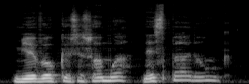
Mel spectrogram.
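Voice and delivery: dry and mocking. The servant retorts to a man's objection; sarcastic. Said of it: "riposta sarcastiquement la servante".

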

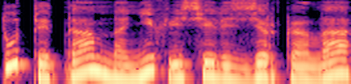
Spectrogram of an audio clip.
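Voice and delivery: ordinary delivery

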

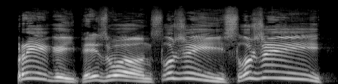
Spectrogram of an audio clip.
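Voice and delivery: slow, drawn-out calling out, Служи stretched long. Reading a novel aloud, voicing a character calling commands to a dog, yelling. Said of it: "Завопил Коля".

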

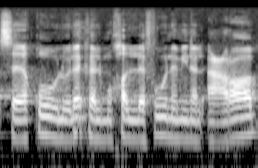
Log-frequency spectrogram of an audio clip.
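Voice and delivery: normal talking voice

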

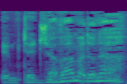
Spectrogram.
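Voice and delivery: put-on murmuring voice. Retelling what you murmured in a woman's ear, retelling a murmur in her ear. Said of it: "je lui murmurai à l'oreille".

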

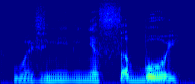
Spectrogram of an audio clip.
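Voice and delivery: imploring, earnest, begging, pleading tone. The first-person narrator, kneeling down, quietly pleads: quiet pleading. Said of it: "тихо взмолился я".

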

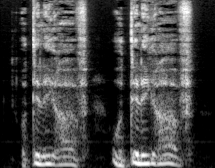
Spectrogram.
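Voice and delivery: a crowd crying out at a very high pitch. The crowd gathered before the president cries out together. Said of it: "s'écria la foule".

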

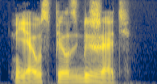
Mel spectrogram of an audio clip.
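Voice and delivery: ordinary delivery

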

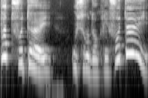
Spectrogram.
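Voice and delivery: loud, exclaiming cry. Reading a story, Cosette enters and finds the armchairs gone; exclaiming. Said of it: "s'écria Cosette".

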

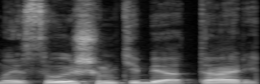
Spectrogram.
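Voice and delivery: plain reading voice

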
